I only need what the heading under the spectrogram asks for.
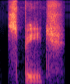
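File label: "speech", American English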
